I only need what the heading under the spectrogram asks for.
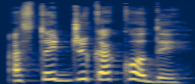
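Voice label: "а стӧчджыка коді", Komi, female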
